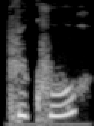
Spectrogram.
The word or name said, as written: plus court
